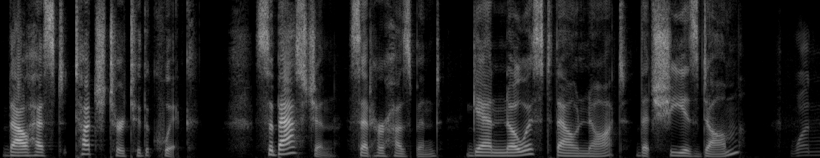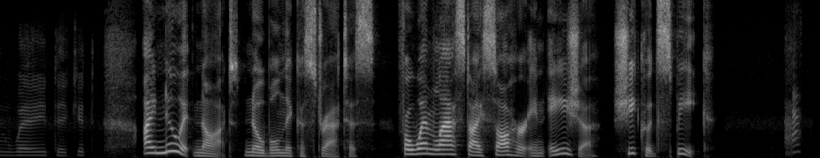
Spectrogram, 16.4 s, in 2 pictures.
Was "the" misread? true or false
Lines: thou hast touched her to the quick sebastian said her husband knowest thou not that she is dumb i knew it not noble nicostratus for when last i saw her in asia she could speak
false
